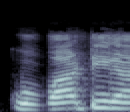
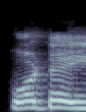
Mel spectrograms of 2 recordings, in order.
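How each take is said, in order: First: The first vowel is waa, the last i. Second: The first vowel is o, the last e. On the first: "Dharwad ಕನ್ನಡದಲ್ಲಿ ವಕಾರ ಬಂದರೆ" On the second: "ಕೋಟೆ ಇದ್ದದ್ದು"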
